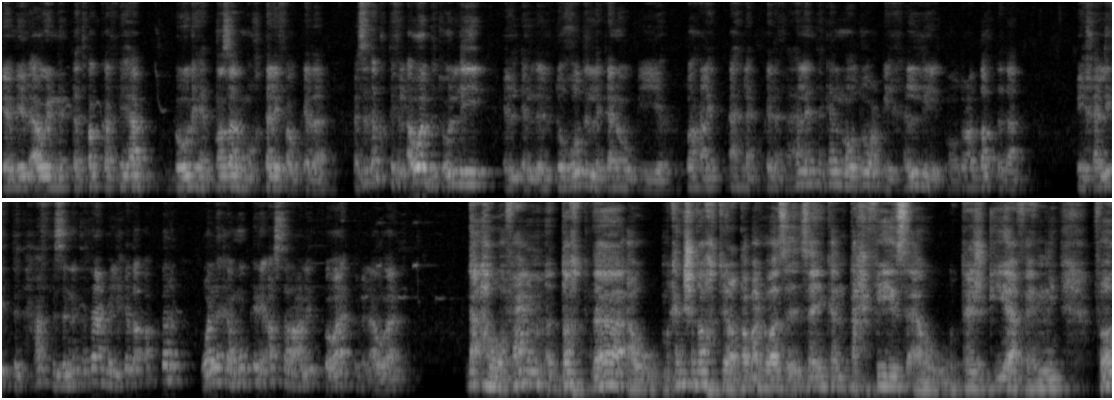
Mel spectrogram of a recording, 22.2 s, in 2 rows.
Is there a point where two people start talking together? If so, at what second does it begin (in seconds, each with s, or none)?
none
